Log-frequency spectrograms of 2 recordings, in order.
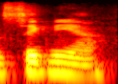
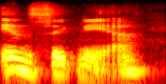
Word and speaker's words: Signia: I said it right. Toyota Toyota Toyota has a crown signia which I think a lot of us have said we keep calling it insignia because that's just the easier word and and it's the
